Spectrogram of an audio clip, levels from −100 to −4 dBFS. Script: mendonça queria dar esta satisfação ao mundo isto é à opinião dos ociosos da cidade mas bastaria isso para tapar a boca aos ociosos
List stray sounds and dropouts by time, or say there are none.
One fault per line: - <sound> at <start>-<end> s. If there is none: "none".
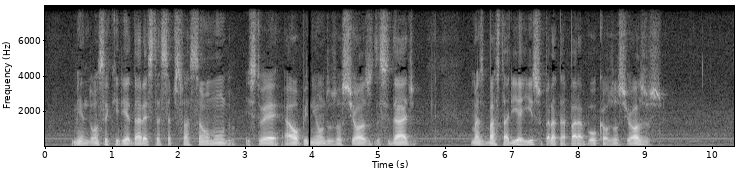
- dropout at 3.9-4.0 s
